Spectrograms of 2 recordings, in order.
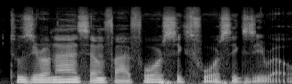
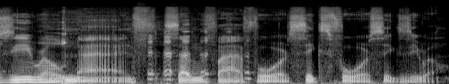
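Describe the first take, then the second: First: The number is read at normal speed. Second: The number is read more slowly.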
